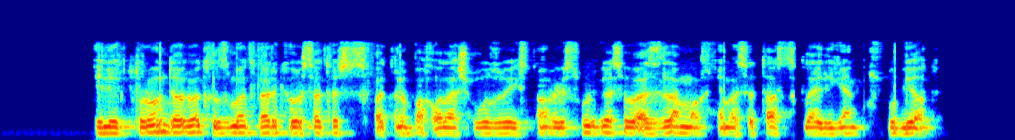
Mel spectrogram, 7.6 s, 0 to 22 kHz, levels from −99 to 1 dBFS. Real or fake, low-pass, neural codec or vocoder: fake; 7.2 kHz; codec, 16 kHz, 16 kbps, FunCodec, trained on LibriTTS, 50 frames a second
